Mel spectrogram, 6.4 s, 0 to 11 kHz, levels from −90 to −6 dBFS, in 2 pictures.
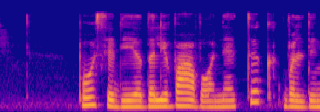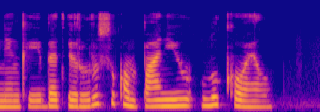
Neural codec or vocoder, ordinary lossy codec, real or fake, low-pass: none; MP3, 96 kbps; real; 7.2 kHz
